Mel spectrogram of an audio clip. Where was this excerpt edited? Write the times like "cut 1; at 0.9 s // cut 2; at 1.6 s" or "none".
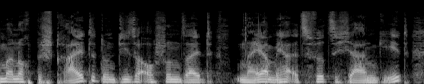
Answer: none

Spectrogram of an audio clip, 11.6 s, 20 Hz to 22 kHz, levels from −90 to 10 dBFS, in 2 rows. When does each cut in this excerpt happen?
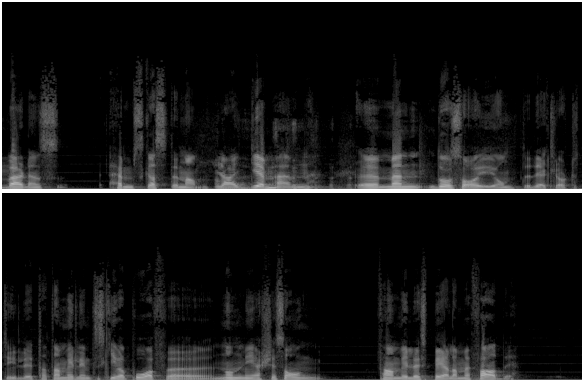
cut 1; at 2.1 s // cut 2; at 3.5 s

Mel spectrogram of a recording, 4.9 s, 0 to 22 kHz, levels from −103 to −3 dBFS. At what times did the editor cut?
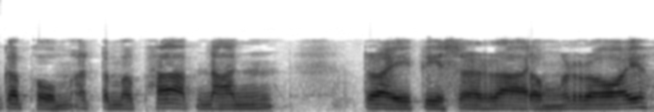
cut 1; at 4.0 s

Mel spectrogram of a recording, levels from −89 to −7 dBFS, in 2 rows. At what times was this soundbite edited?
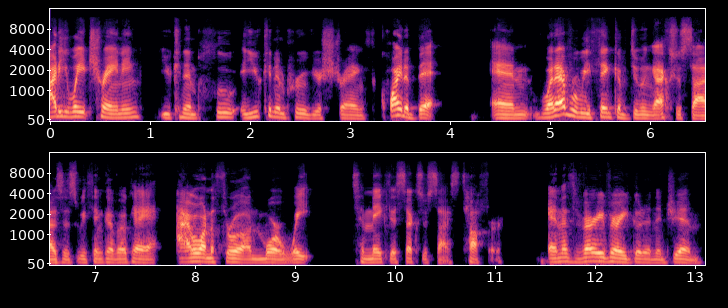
cut 1; at 0.9 s

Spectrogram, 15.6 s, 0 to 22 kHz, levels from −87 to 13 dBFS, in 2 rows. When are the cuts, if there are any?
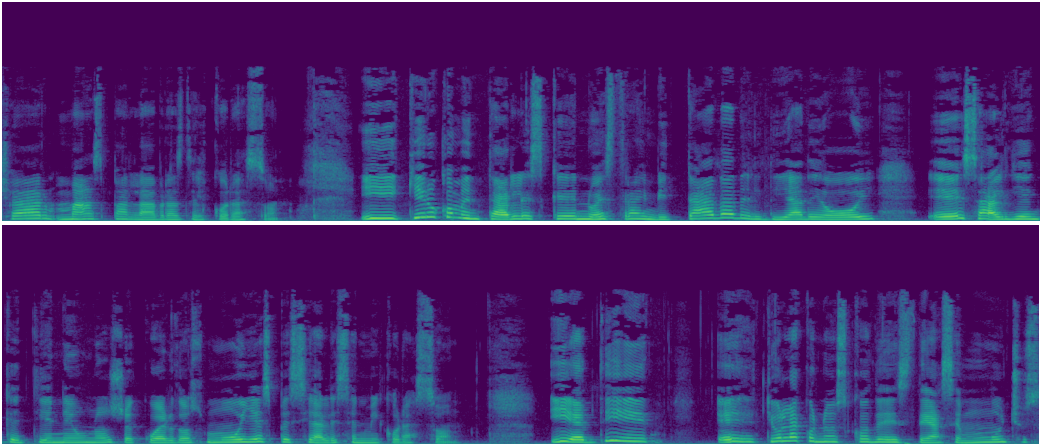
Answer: cut 1; at 11.7 s

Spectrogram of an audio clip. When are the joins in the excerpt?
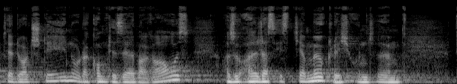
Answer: none

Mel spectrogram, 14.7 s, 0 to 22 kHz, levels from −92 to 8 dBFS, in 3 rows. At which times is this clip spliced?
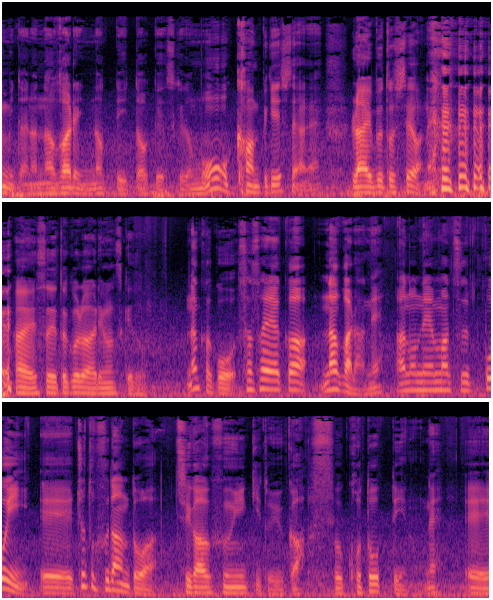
cut 1; at 5.0 s // cut 2; at 6.7 s // cut 3; at 13.1 s

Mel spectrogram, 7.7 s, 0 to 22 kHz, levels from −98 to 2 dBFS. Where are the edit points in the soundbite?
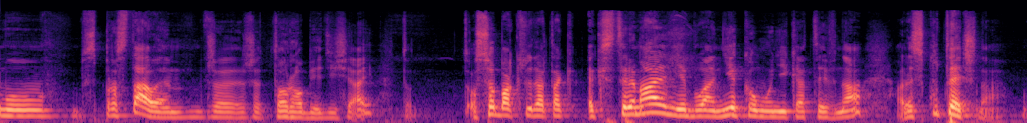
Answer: cut 1; at 1.6 s // cut 2; at 2.9 s

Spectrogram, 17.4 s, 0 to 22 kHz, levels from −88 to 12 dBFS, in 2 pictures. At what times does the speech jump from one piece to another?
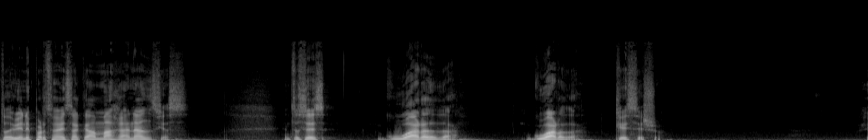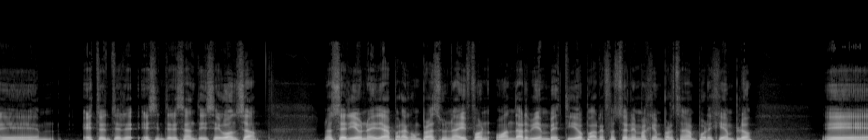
cut 1; at 6.0 s

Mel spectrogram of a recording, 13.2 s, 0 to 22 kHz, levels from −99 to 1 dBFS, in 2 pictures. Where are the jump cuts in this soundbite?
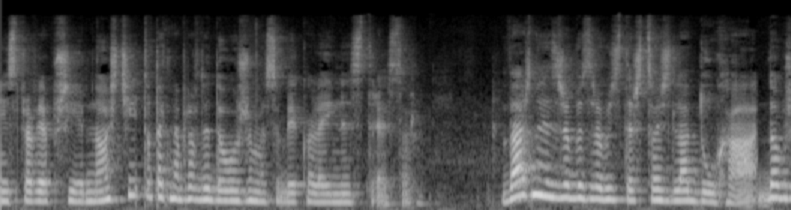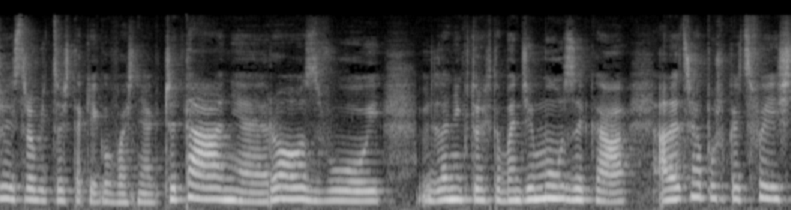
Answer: cut 1; at 10.0 s // cut 2; at 12.0 s

